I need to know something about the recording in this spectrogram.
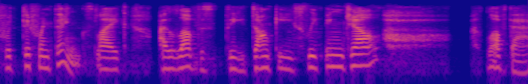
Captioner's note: gasp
